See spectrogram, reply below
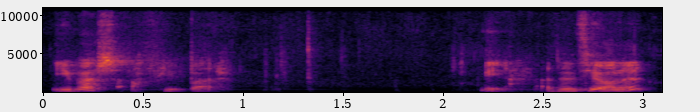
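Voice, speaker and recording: A woman's voice: deep voice, very animated, a little slow, darkish tone. A woman with an accent from Spain giving casual, chatty let's-play commentary, talking straight to her viewers and using lots of playful diminutives. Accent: Spain Spanish. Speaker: gaming channel host.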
